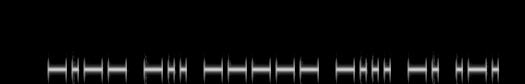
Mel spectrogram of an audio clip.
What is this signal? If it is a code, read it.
Morse code, heard as a keyed tone, about 20 wpm, 700 Hz. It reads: YD0BNR
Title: DXCC-100 Call Signs - 6 Characters - Repeated 3x - 20wpm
